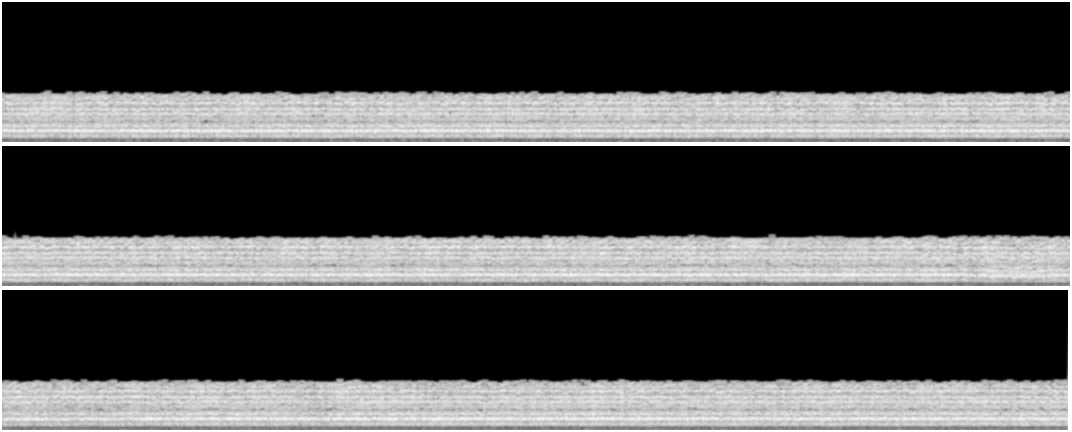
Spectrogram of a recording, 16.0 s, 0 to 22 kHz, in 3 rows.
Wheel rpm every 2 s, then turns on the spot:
240, 230, 230, 240, 230, 230, 230, 230.
none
